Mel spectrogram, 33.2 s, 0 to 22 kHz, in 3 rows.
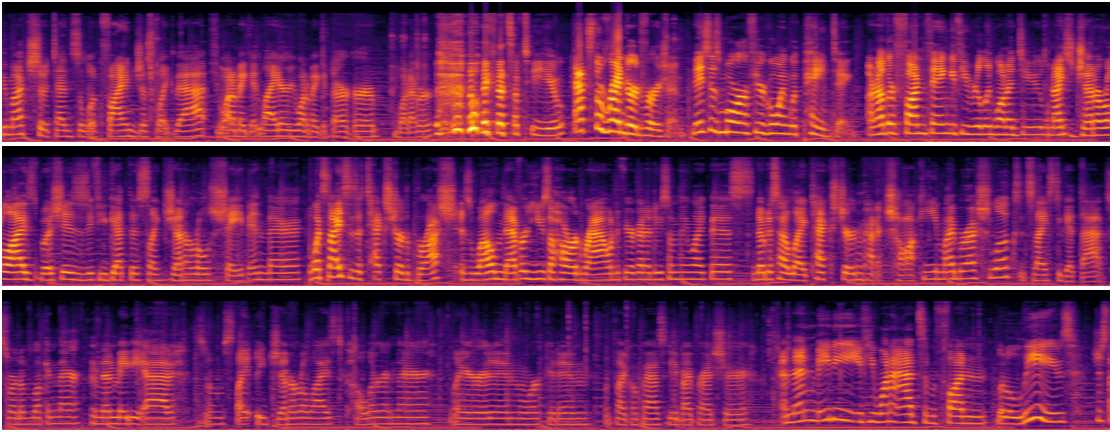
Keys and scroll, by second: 19.1 ctrl+z, 22.9 ctrl+z, 26.2 ctrl+z, 29.7 ctrl+z.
